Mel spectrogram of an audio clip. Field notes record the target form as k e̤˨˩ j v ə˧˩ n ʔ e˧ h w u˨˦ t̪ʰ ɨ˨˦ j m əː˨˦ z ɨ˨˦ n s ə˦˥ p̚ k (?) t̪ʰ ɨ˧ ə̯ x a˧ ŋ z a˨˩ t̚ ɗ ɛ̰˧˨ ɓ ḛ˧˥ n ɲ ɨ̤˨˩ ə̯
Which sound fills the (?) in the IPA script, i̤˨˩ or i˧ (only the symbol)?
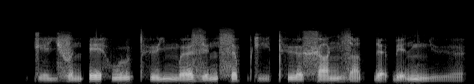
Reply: i̤˨˩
